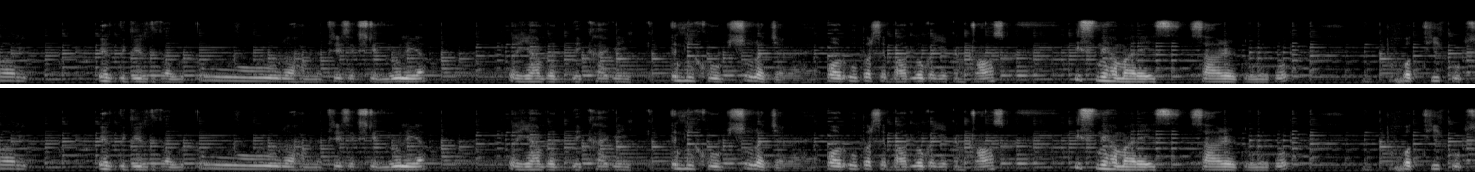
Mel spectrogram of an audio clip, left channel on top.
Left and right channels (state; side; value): identical; both; correlation 1.00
